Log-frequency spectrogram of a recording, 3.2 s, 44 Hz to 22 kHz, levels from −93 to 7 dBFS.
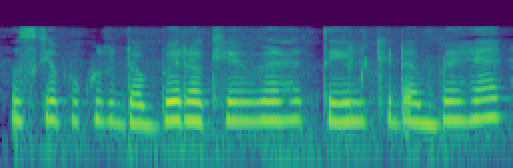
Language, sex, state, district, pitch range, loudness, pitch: Hindi, female, Haryana, Charkhi Dadri, 250-260 Hz, -17 LUFS, 260 Hz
